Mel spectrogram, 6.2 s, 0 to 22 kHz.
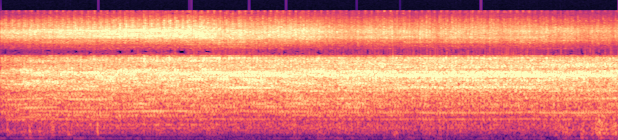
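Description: A 1988 Porsche 944's inline-four engine running, heard close up at the belt-driven accessories beside the alternator: a loud, steady mechanical noise that grows louder in the first half second as the microphone comes close. The owner notices it as a little noise he means to check out later.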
